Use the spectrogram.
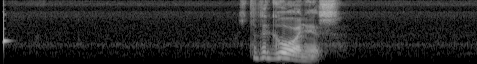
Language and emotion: Russian, angry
